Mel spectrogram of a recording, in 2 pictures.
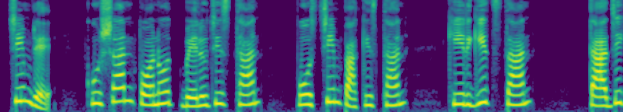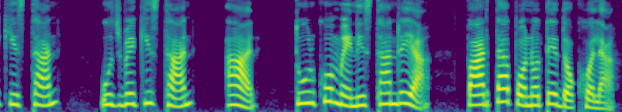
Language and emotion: Santali, neutral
